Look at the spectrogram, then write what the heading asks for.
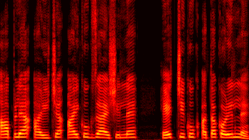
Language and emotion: Goan Konkani, neutral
